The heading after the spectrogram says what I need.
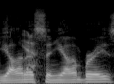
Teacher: It's probably Janus, like a Y sound, Janus and Jambres.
